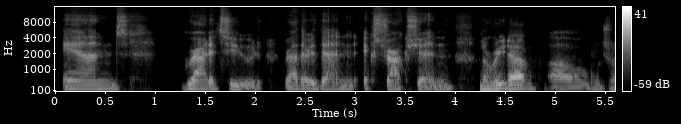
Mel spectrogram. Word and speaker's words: Nairita: So, my sort of revenge sort of is an epistemic revenge to sort of reclaim my name and pronounce that as Norita, which is very close to my mother tongue in Bengali.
